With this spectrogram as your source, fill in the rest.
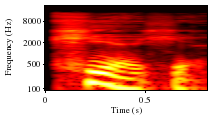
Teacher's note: das K aspirieren da wird so ein kleines h hinzugefügt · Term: behaucht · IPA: [ˈkirçə]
